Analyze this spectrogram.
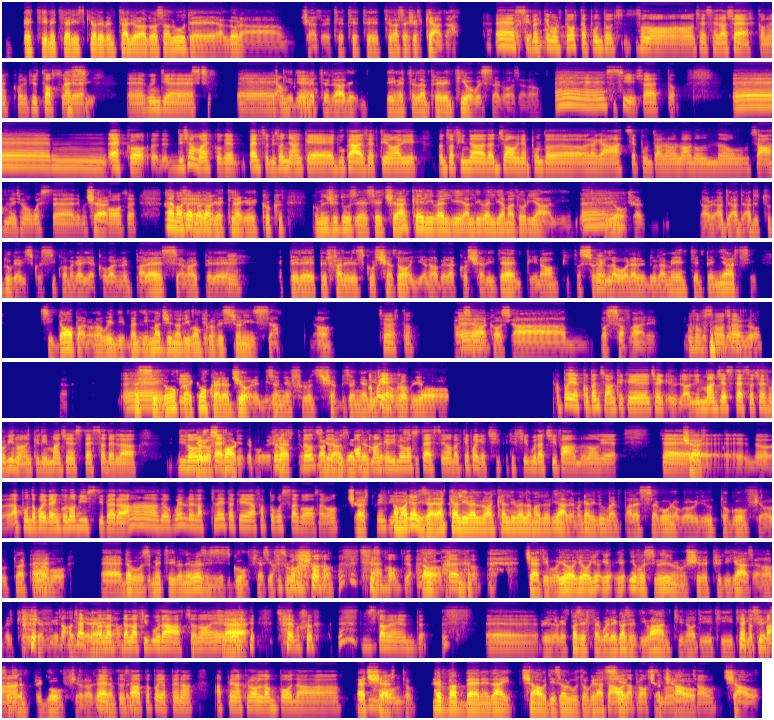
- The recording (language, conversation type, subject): Italian, unstructured, È giusto che chi fa doping venga squalificato a vita?
- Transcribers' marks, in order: "cioè" said as "ceh"; "cioè" said as "ceh"; "certo" said as "cetto"; "valori" said as "mori"; "diciamo" said as "ciamo"; drawn out: "Eh"; "cioè" said as "ceh"; "Sì" said as "tì"; unintelligible speech; unintelligible speech; "cioè" said as "ceh"; "cioè" said as "ceh"; "l'immagine" said as "immagie"; "cioè" said as "ceh"; "cioè" said as "ceh"; put-on voice: "Ah d quello è l'atleta che ha fatto questa cosa"; laughing while speaking: "Sgo s scoppia"; "Certo" said as "cetto"; chuckle; "Cioè" said as "ceh"; chuckle; "cioè" said as "ceh"; laughing while speaking: "Eh, ceh giustamente"; "cioè" said as "ceh"; "Capito" said as "bido"; "Certo" said as "cetto"; other background noise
